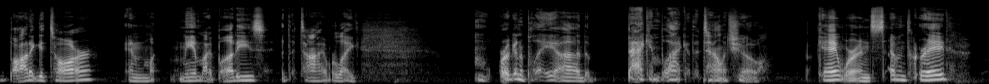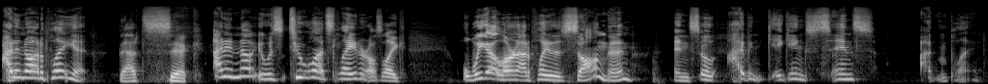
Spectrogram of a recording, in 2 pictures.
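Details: Muscle tension dysphonia affecting the speaking voice of an adult male singer; he describes it as stress-induced and temporary, says he can hardly talk but can still sing.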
